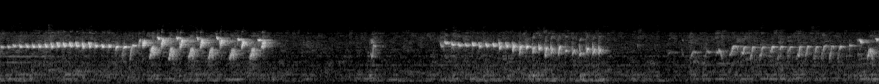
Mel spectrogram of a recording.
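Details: Sooty-headed bulbul giving its ngetir ngerol song: long rolling trills, the first sliding into a fast burst of sharp repeated notes, then a pause and another descending trill, ending with a rising rippling phrase.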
